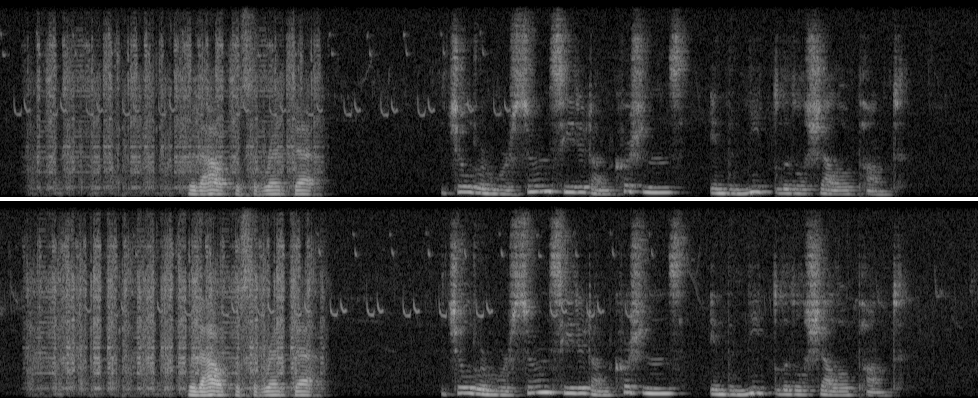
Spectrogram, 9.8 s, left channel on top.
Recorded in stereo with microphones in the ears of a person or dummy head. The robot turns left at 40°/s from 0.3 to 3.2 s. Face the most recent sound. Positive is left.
turn(degrees=-15)  # may be behind; listen again after turning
